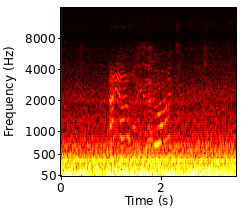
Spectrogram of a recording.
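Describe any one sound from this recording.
A door button chimes with a warbling tone.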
